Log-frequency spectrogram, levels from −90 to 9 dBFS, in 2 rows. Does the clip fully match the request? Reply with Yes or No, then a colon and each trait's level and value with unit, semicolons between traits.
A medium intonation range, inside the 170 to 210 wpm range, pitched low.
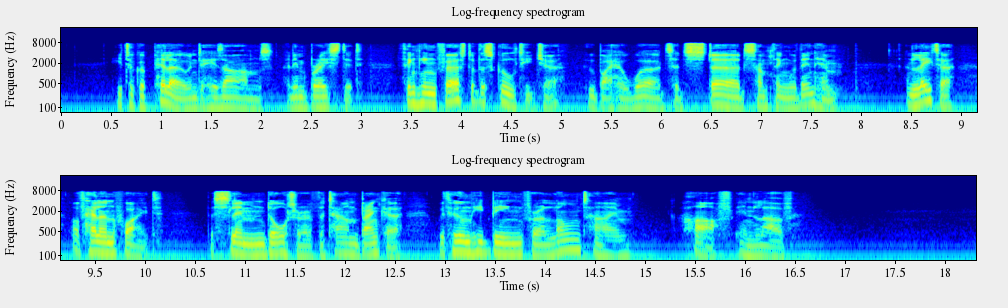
No: average, 3.5 semitones; average, 160 wpm; low, 105 Hz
